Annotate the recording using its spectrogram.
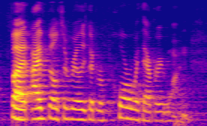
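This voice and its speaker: A woman's medium-pitched, monotone, flat voice in an American accent, with audible room echo. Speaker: job candidate interviewee. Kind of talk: job interview.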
